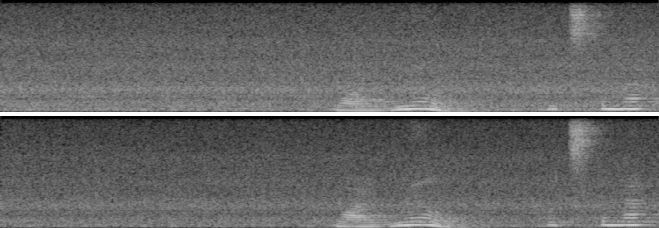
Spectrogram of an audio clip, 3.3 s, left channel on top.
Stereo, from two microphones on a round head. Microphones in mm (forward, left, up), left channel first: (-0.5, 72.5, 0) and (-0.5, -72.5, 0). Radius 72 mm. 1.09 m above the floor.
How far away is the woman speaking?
About 1.2 m.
